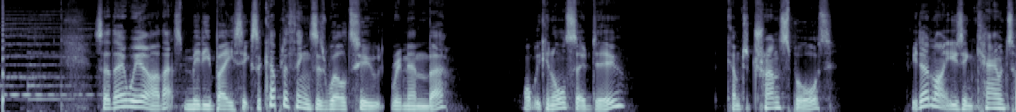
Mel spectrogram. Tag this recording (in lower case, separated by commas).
synthesizer, speech, music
